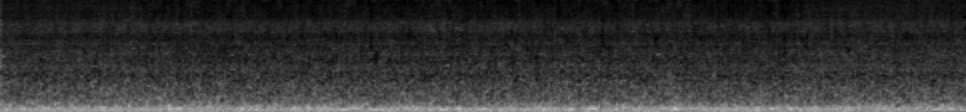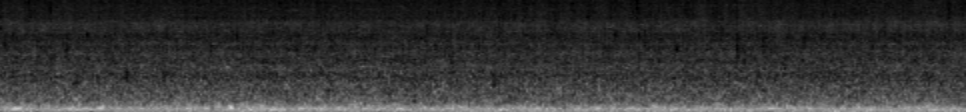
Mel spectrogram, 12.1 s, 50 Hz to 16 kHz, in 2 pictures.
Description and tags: Cascading Water #3
Water Feature at Uni
water, field-recording, fountain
